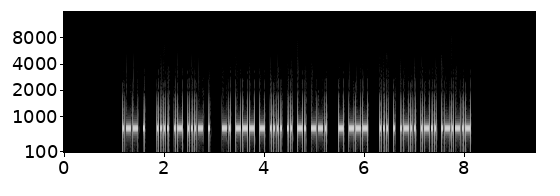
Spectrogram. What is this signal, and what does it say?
Morse code, heard as a keyed tone, about 34 wpm, 700 Hz. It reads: WE HAVE NOTHING TO SELL.
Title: Sentences from Top 1100 Words 35wpm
